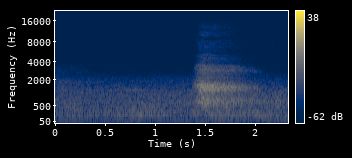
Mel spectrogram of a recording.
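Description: A man's short, audible breath through the mouth about one and a half seconds in, over faint room noise.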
